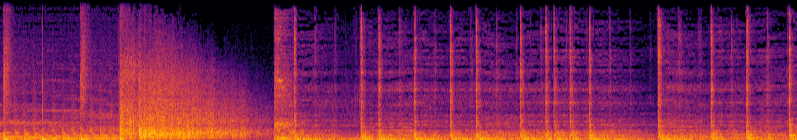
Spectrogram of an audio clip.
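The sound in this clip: Gunshots ring out as many sharp, loud cracks in rapid, irregular bursts across ten seconds. There is a brief dip in loudness partway through, and no talk.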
